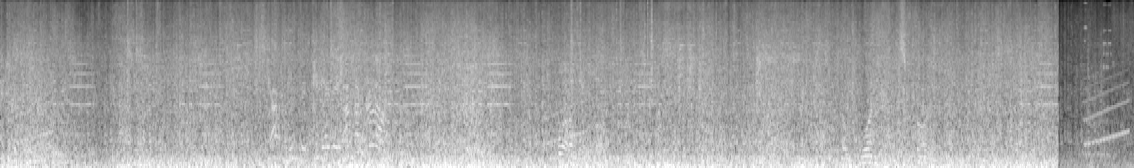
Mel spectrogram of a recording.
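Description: Explosions boom and rumble without pause.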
